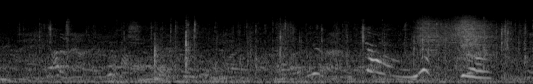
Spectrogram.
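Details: Female snow leopard cub Rian, four months old, born 1 May 2011, at Maruyama Zoo, crying from a lower log after failing to climb to her mother Liebe, before nursing; filmed 19 September 2011. Several short, falling, mewing cries over visitors' chatter.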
